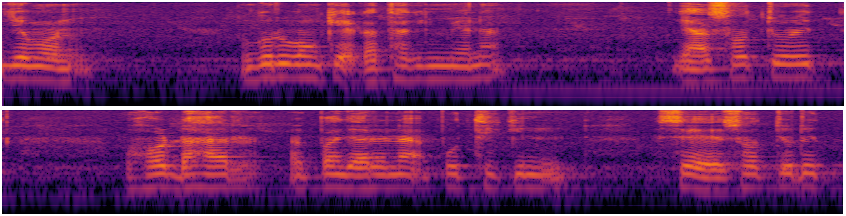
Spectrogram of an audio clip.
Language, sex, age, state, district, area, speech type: Santali, male, 30-45, Jharkhand, East Singhbhum, rural, spontaneous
